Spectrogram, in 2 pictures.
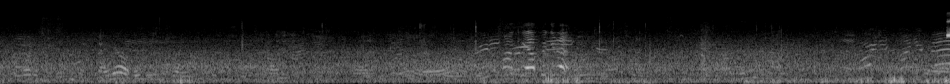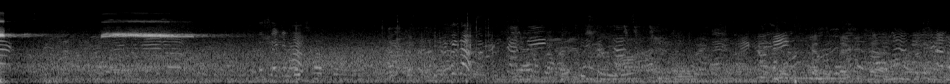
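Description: Young women shout and call out across an open field, some distance away.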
